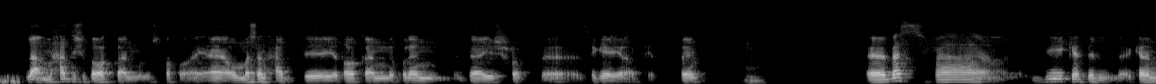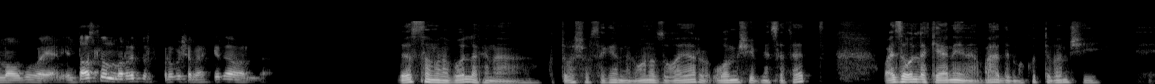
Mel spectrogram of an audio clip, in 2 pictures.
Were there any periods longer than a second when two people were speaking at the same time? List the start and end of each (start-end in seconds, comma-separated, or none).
none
